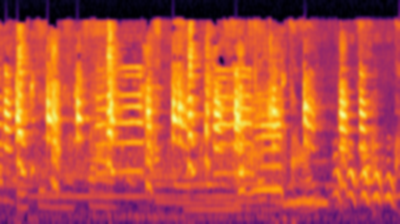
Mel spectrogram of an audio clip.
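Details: Eurasian coot calls played as a lure for trapping: a busy chorus of many overlapping harsh, nasal honks and short sharp notes in irregular bursts, over steady low humming tones.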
